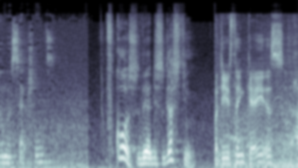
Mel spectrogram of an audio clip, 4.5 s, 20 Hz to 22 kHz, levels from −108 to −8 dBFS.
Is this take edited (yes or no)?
yes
